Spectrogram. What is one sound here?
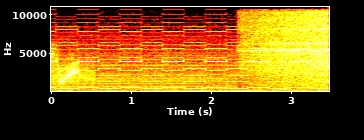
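A cockpit warning tone beeps in a steady repeating pattern.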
